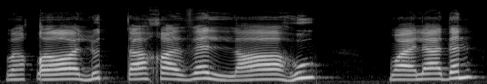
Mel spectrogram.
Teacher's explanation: وقالوا اتخذ اللہ، قاف کو پر پڑھیں گے، خا کو بھی پر پڑھیں گے، زال کو نرمی سے، لام کو پر پڑھیں گے.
